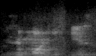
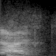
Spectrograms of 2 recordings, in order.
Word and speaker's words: Heist: you have watched Money East now, Money Heist, depending on how you can pronounce it, either East or Heist. Some people like to pronounce it East, some people pronounce it Heist.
